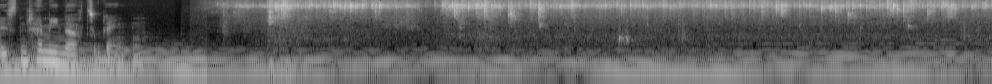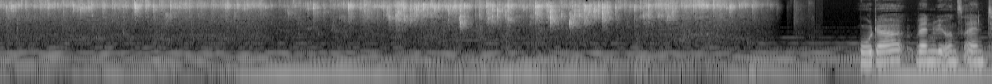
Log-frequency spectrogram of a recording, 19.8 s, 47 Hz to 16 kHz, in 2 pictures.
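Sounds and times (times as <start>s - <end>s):
speech: 0.0s - 1.4s, 18.6s - 19.8s
shower water spraying: 2.1s - 17.6s.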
